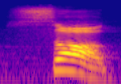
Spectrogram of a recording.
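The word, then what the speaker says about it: ص: ঠিক তেমনিভাবে এই সদ হরফটিও জিহ্বার আগা সামনের নিচের দুই তাতের আগা এবং সামান্য মধ্যখানে লাগাইয়া এই সদ হরফটি উচ্চারণ হবে। দেখেন আমি কিভাবে উচ্চারণ করি। সদ সদ সদ সদ।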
